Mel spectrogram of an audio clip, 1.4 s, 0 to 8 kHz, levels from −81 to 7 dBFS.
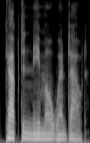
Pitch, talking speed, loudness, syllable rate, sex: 100 Hz, 175 wpm, -22 LUFS, 5.0 syllables/s, male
